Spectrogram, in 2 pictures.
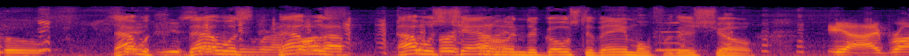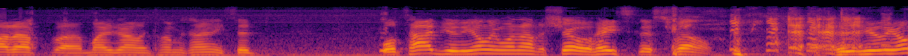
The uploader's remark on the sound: Our end-of-the-month show is Movie Saturday live at the White Stallion Ranch.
